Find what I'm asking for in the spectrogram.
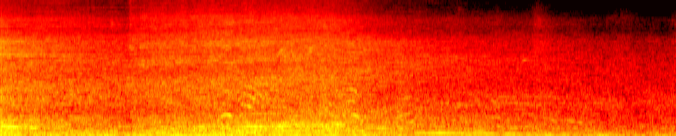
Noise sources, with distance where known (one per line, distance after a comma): large-sounding engine, near
person or small group talking, near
